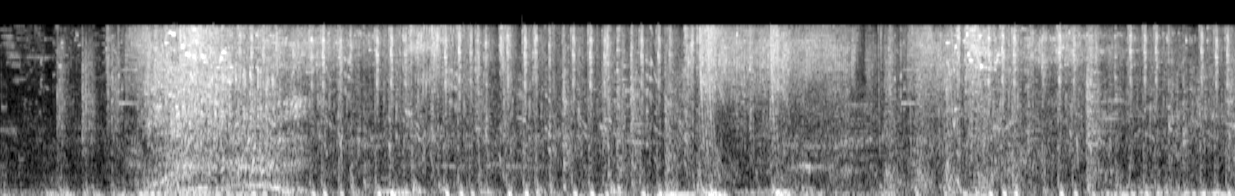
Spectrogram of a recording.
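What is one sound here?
Rapid gunshots rattle and crackle.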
